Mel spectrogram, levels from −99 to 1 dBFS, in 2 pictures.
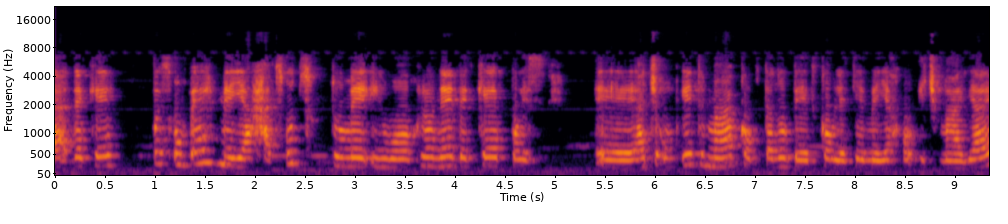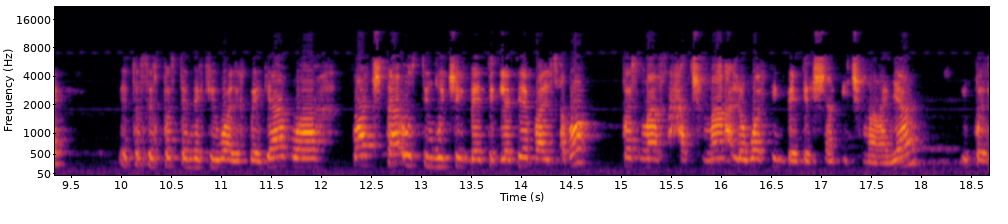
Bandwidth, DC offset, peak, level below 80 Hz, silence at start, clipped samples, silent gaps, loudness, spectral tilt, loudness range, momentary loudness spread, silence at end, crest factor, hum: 12 kHz; under 0.1%; -8 dBFS; -74 dBFS; 0 s; under 0.1%; none; -28 LUFS; -1 dB/octave; 5 LU; 11 LU; 0 s; 22 dB; none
